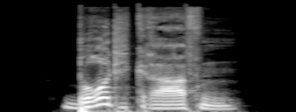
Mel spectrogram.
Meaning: inflection of Burggraf: 1. genitive/dative/accusative singular 2. nominative/genitive/dative/accusative plural
- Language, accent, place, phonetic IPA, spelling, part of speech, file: German, Germany, Berlin, [ˈbʊʁkˌɡʁaːfn̩], Burggrafen, noun, De-Burggrafen.ogg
